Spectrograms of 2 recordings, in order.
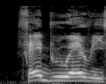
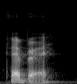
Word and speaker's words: February: I don't do any R in the February.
